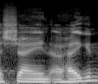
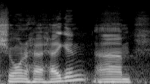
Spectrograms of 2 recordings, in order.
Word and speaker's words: Sean O'Hagan: This is an interview he was doing with this guy Shane O'Hagan. I think is how you say it, Sean O'Hagan.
